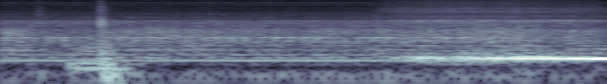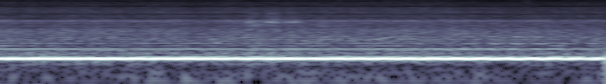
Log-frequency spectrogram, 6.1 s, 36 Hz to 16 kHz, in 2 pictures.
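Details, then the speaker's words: Holzmann ED400FD lathe at 600 rpm, automatic feed, turning a bar to 24.85 mm. Loud, steady singing tone that rises and holds through the cut. Chatter because the bar sticks out far with no tailstock center. "ja und wie man hört ist das geräusch das lebe also ist es wirklich darauf geschuldet dass das einfach so lange ausgespannt ist und weil der spitze gesetzt"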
